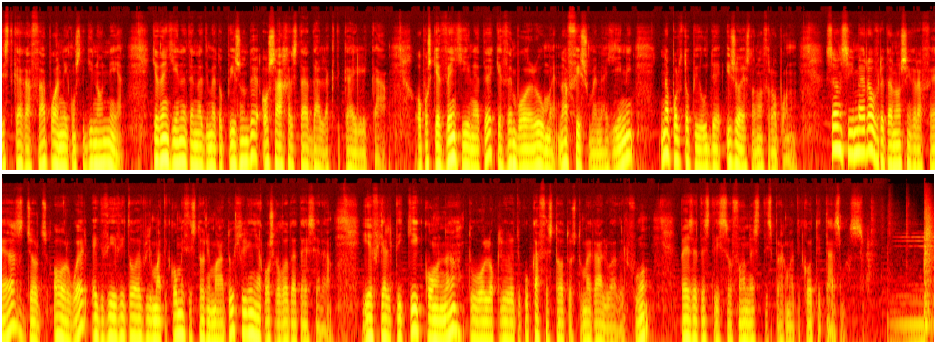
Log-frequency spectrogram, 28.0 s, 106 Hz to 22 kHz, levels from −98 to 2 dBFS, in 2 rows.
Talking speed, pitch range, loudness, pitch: 125 wpm, 95-125 Hz, -23 LUFS, 110 Hz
